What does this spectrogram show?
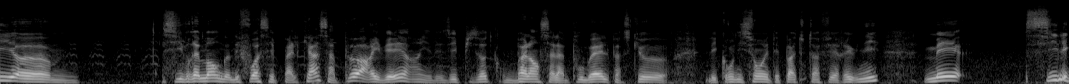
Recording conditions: outdoors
